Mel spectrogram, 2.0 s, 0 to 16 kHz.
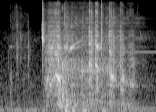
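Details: Chinese 150cc motor scooter (Moto Cooper Revo / CF Moto), found on the curb, ignition bypassed, starting fluid sprayed in with the breather disconnected: brief raspy cranking burst with a sputter fading after about a second; never settles into a run.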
